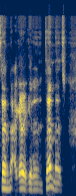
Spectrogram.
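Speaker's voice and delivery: ordinary delivery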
